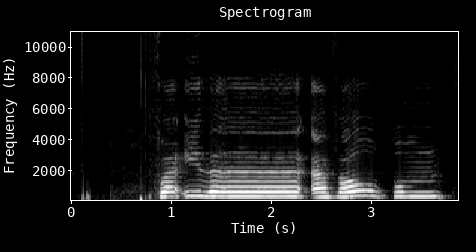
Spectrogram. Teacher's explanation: ഫഇദാ അഫൗതും ഫ ലൈറ്റാക്കിയിട്ട് ഉച്ചരിക്കുക. മേലെ മുൻപല്ലിൻ്റെ അറ്റം താഴെ ചുണ്ടിൻ്റെ വെറ്റായ ഭാഗത്ത് വെക്കുക കേട്ടോ. ദാലിൻ്റെ കൂടെ മദ് വന്നിട്ടുണ്ട്.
